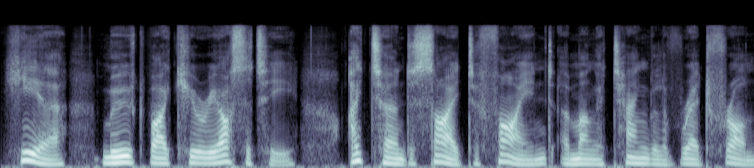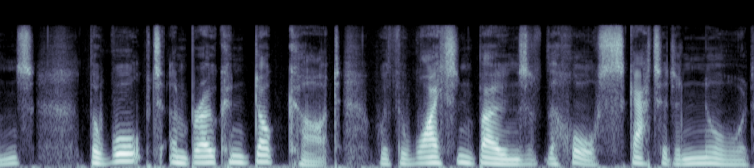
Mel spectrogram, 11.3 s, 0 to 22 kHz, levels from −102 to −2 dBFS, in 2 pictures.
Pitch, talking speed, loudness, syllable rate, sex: 120 Hz, 165 wpm, -20 LUFS, 5.1 syllables/s, male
